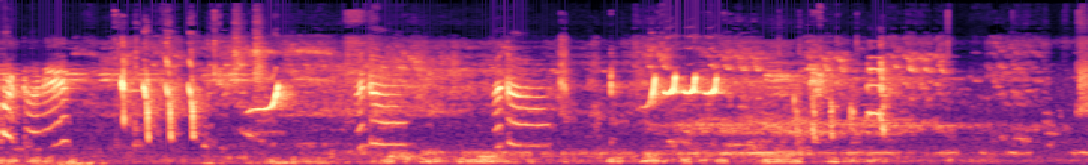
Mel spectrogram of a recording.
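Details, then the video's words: Pet Indian ringneck parakeet chattering in mimicry: bursts of squeaky harmonic syllables, sharp downward clicks and brief rising whistles, irregularly spaced, over a low background hum. "IRN Talking Parrot"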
